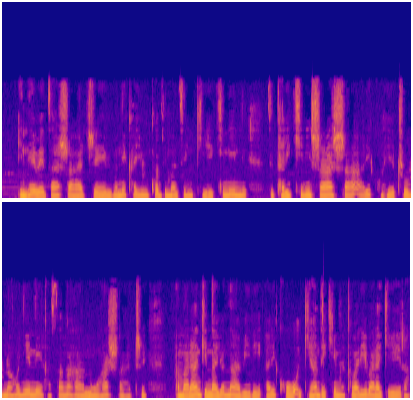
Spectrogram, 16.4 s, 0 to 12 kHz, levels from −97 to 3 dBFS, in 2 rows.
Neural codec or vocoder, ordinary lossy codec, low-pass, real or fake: none; AAC, 32 kbps; 7.2 kHz; real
